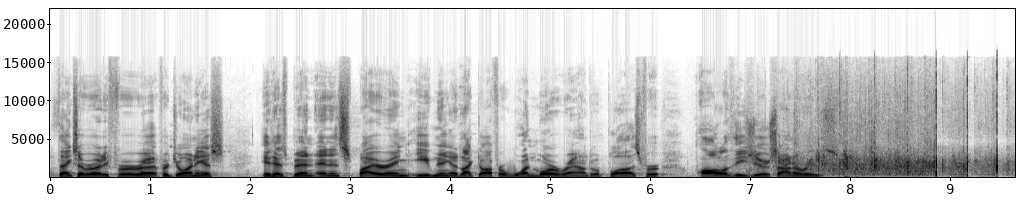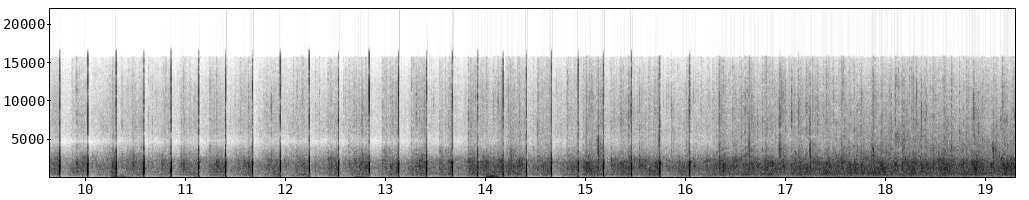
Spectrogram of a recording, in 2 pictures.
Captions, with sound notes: Thanks, everybody, for joining us. It has been an inspiring evening. I'd like to offer one more round of applause for all of these years honorees. [APPLAUSE]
